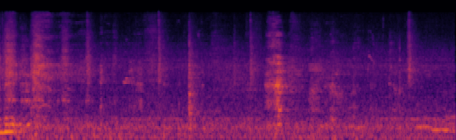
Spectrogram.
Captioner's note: laughing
